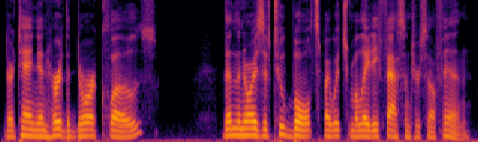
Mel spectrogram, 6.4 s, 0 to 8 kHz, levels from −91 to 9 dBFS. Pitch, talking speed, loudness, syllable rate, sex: 130 Hz, 160 wpm, -18 LUFS, 4.9 syllables/s, male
